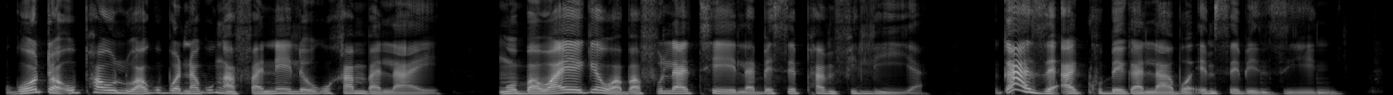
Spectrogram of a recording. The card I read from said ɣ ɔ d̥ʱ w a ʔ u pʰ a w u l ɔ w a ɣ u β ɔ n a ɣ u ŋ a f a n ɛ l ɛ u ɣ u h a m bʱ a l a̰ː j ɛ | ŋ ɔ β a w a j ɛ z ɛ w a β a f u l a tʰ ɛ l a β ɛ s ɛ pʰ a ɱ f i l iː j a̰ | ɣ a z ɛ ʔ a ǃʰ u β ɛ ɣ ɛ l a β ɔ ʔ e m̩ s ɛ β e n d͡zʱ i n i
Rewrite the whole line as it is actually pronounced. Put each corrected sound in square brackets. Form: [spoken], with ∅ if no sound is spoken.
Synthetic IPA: ɣ ɔ d̥ʱ w a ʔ u pʰ a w u l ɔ w a ɣ u β ɔ n a ɣ u ŋ a f a n ɛ l ɛ u ɣ u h a m bʱ a l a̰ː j ɛ | ŋ ɔ β a w a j ɛ [ɣ] ɛ w a β a f u l a tʰ ɛ l a β ɛ s ɛ pʰ a ɱ f i l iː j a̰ | ɣ a z ɛ ʔ a ǃʰ u β ɛ ɣ [a] l a β ɔ ʔ e m̩ s ɛ β e n d͡zʱ [iː] n i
